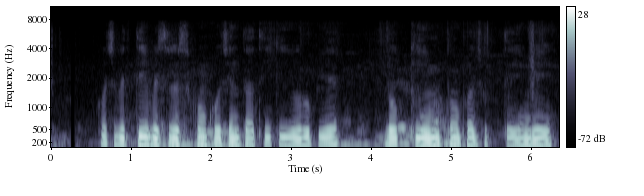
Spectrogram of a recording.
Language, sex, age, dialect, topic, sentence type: Hindi, male, 60-100, Awadhi Bundeli, banking, statement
